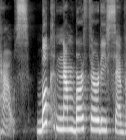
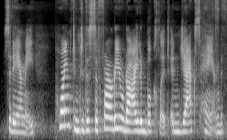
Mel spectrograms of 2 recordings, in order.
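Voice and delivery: ordinary delivery, nothing marked

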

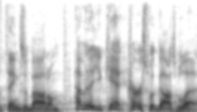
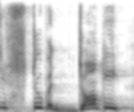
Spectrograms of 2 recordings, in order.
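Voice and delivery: mock angry; 7 semitones higher, slower than usual. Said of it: "Balaam gets off. He kicks".

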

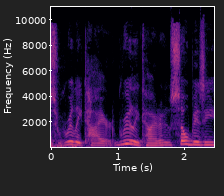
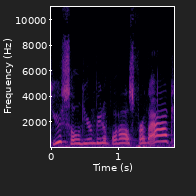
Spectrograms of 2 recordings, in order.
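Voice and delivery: higher, mock incredulous viewer; 8 semitones higher, 4 dB quieter than usual. Viewers reacting to the redo house, mock disbelief. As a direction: play a shocked follower, lightly. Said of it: "you're like".

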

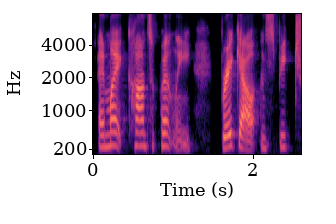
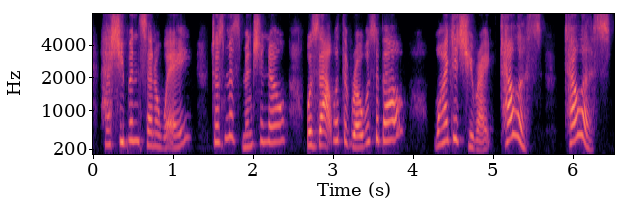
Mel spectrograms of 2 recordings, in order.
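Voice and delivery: higher, clamouring schoolgirls; excited babel; 8 semitones higher than usual. A narrator's reading. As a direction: pester her all at once. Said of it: "There was a perfect babel".

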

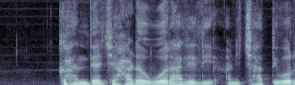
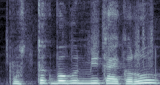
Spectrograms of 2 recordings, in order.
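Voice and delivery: higher-pitched brush-off question; dismissive rebuff; 8 semitones higher than usual. A narrator's reading. Girl rebuffs the boy's book, dismissive. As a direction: turn the offer down, voice lifted. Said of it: "तिनं पुन्हा मला झिडकारलं".

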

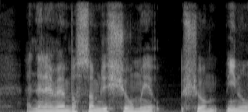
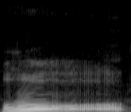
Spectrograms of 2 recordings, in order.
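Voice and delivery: mock shocked gasp; 6 semitones higher than usual. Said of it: "entire family were just like".

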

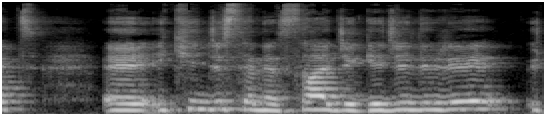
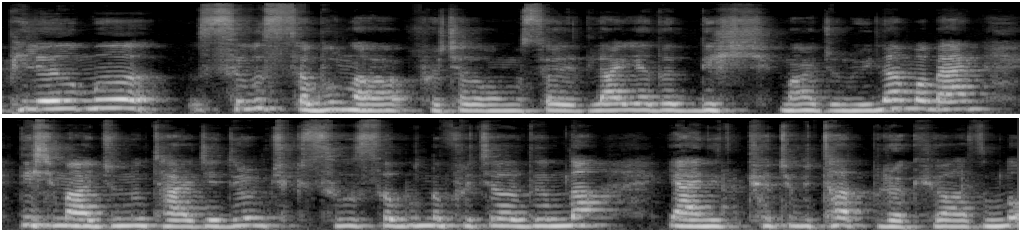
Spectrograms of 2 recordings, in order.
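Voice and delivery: ordinary delivery

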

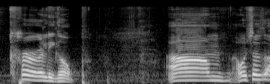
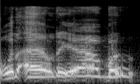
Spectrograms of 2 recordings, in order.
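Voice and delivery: calling out; 11 semitones higher than usual. Real, not acted. Calling to someone off camera.

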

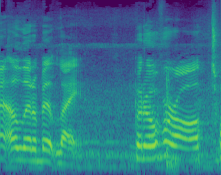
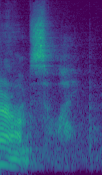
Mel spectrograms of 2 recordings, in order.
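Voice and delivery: whisper; 8 semitones lower, 12 dB quieter than usual. Real, not acted. Whispered aside about sushi.

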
